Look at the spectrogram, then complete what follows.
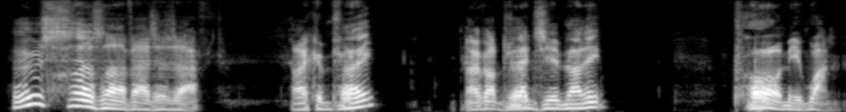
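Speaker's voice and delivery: put-on words slurred and running together drunkenly. A man at a bar answers the landlord who cut him off, slurred voice. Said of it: "continued the man in a slurred voice".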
